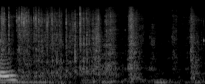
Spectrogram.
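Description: Clear plastic packaging bag crinkling and rustling in short irregular bursts as a fabric fanny pack is pulled out of it, fading toward the end.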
